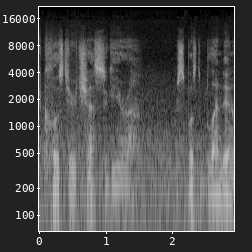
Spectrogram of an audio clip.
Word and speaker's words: Sugiura: I feel like every single time I say his name, I'm pronouncing it slightly wrong. Let's go, Yagami-san. It's Sugiura.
